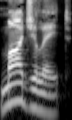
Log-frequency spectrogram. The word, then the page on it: modulate: American English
